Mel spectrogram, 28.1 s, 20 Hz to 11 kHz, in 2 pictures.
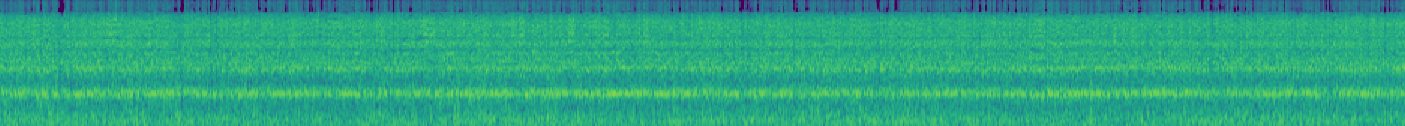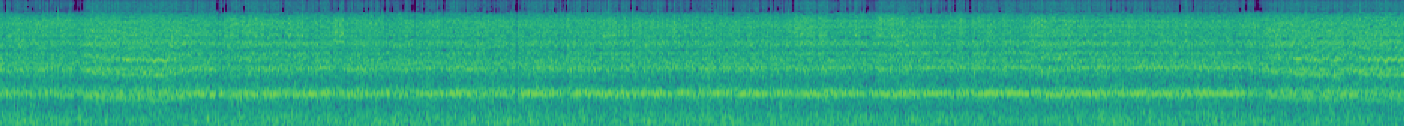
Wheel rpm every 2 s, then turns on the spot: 240, 240, 230, 230, 230, 230, 230, 220, 220, 230, 230, 230, 230, 220.
none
